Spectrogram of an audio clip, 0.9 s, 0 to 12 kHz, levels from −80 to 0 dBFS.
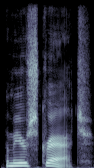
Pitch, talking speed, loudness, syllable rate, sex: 180 Hz, 190 wpm, -16 LUFS, 4.8 syllables/s, male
